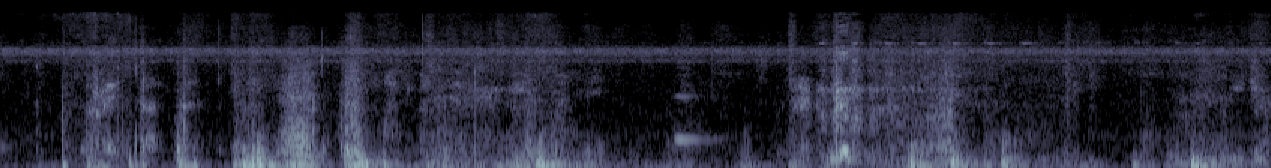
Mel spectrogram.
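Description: Forest ambience: a steady high-pitched insect drone, over which come quiet voices and a string of short low thumps and rustles, loudest about two seconds in and again near six seconds.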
